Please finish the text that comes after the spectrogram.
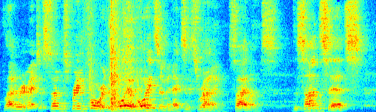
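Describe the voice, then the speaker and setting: A man's voice: a little high, lively intonation, moderate pace, background noise. Man reading stage directions, distant. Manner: plain, matter-of-fact. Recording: echoey room, distant mic.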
